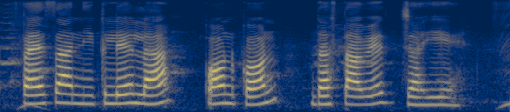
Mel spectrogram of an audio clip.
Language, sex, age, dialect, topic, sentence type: Magahi, female, 18-24, Northeastern/Surjapuri, banking, question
